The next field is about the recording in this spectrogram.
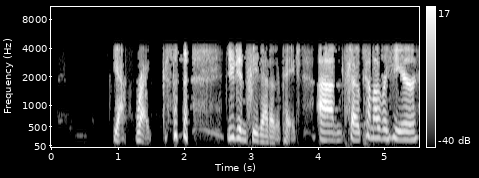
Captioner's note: laughs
